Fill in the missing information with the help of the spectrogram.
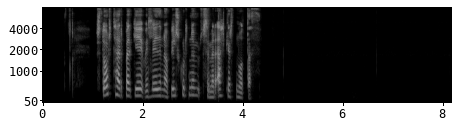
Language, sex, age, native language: Icelandic, female, 40-49, Icelandic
